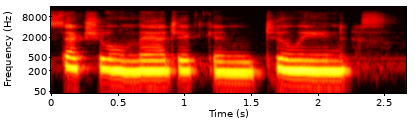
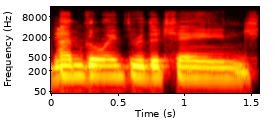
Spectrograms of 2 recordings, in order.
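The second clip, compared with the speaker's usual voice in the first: faked deep, low voice; 7 semitones lower than usual. Teased by others about her deep voice, she answers in a fake deep voice. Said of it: "Deep voice [name] is scary".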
